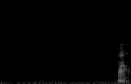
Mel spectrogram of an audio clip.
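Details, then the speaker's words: Sleeping pet named Boo snoring in the background of a room: quiet hum, then one brief snort-like snore near the end. "You can probably hear Boo snoring in the background, and the children are on half term, so you can probably hear them in the street."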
